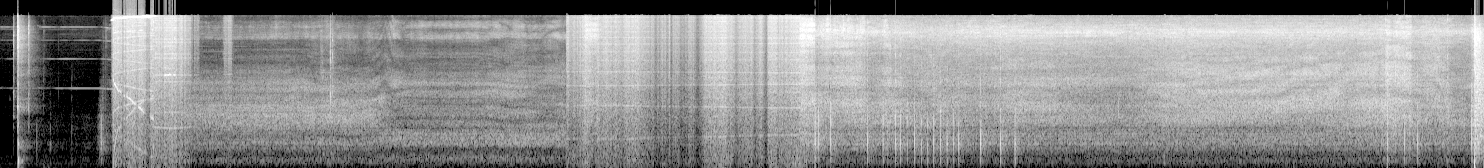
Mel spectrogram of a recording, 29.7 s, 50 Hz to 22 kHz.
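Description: Victor DC2400 pattern-tracing oxy-fuel cutting torch lit with a loud pop about two seconds in, then hissing steadily as its flame preheats 5/8-inch steel plate. Partway through the hiss grows louder and turns crackly as the cutting oxygen cuts into the plate, with a sharp pop near the end.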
